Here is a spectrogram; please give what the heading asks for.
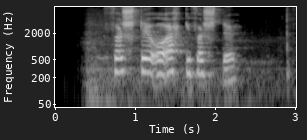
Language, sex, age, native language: Icelandic, male, 10, Icelandic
